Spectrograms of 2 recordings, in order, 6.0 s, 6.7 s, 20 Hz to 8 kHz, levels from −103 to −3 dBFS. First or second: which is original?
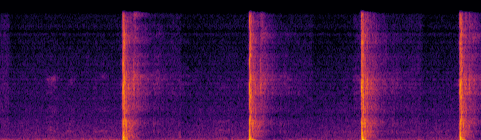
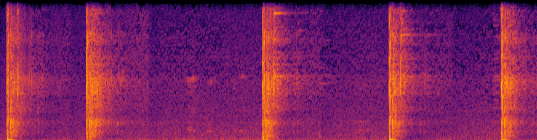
second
